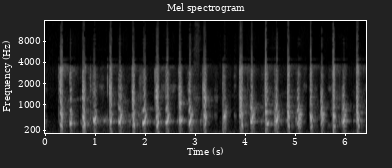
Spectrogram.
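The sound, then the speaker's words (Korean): A rapid, steady run of about twenty squelchy fart noises made by a phone caller pressing a palm against skin, each short and wet-sounding, fairly loud with no talking. “어디서 뱅귀가 나오는 거죠? 지금 그냥 저 손바닥에서요.”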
